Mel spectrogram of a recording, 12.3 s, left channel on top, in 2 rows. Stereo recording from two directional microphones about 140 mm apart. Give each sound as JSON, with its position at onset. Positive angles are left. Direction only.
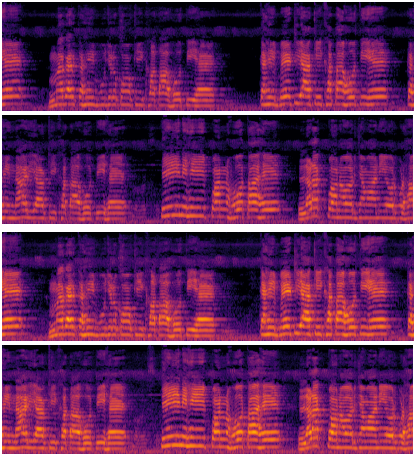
{"t": 0.0, "sound": "a man's voice", "side_deg": 15}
